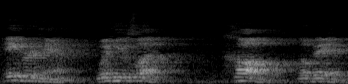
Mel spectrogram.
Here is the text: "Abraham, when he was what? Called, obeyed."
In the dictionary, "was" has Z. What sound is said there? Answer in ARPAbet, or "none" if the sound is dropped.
Z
